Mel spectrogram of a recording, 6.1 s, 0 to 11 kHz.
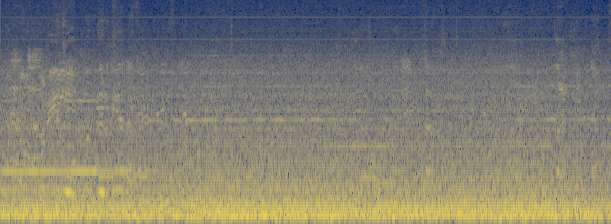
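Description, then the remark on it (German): An airplane approaching to land at Bhutan's only international airport, set in a valley between peaks nearly 5000 meters high: a loud, steady engine roar with a thin high whine running through it, holding constant for the whole stretch without fading. “Schon der Anflug ist exklusiv. Einige sagen allerdings, er sei alles andere als märchenhaft.”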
